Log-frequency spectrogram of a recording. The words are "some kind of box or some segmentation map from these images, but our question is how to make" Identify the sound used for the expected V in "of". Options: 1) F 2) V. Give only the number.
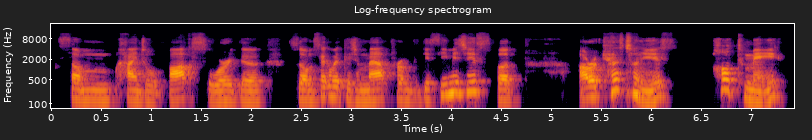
2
